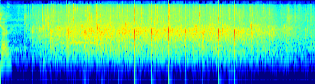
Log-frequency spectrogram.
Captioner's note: applause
